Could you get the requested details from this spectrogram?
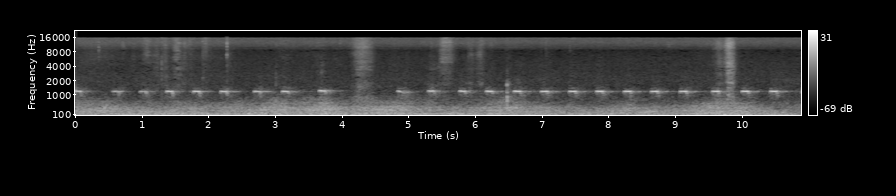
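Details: Presumed owl, unidentified, calling outside a house for about a week: a long, steady series of about two dozen short whistled toots on one pitch, around two per second, with occasional hissing bursts.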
